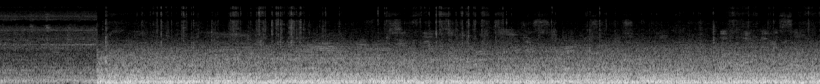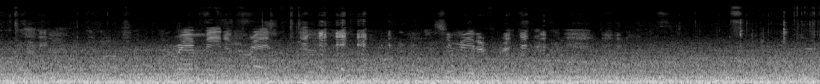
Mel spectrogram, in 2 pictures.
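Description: A jet airliner's engines drone steadily in the cabin.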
